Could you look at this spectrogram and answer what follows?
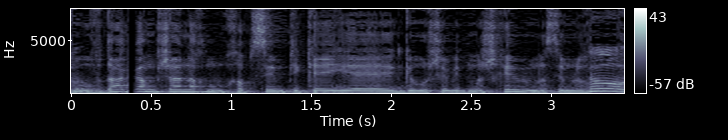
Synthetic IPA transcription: veuvd̪aɡamʃeanaχnumeχapsimt̪ike̞jɡeuʃimit̪maʃχimemnasimlevo

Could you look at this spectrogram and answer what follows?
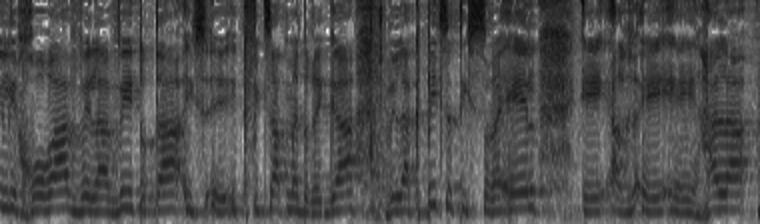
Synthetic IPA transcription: liχoʁaveleaviet̪otaikfit͡satmadʁeɡaveleakpit͡set̪isʁaʔe̞l | a | ɦala

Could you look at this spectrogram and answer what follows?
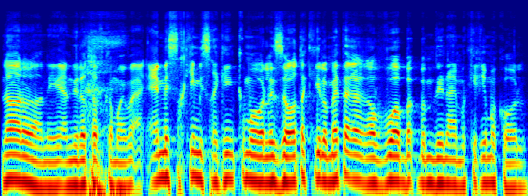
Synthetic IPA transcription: lo̞lo̞loanianilo̞toevkamoememːesaχkimːisχakimkmo̞le̞zao̞thakilo̞meteʁaʁavuabemed̪inaemakiʁimako̞l

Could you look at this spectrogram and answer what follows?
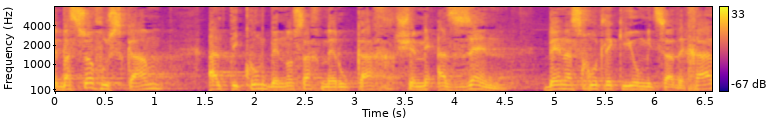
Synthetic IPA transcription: baso̞fhuskam | ʔalt̪ikunbeno̞saχme̞ɾukaχʃemeʔaze̞n | benhasχut̪lekijumːit͡sad̪ḛχad

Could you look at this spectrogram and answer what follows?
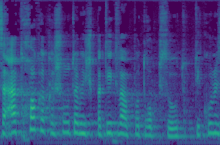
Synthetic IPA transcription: t͡saʔatχo̞khakaʃʁuthamiʃpatitvehapotʁopsutːikun

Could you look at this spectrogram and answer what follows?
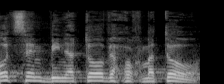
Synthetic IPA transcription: ot͡sembinat̪oveħoχmat̪o

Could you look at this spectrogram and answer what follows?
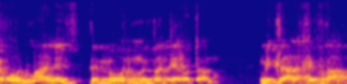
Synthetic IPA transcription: eʔo̞d̪maːlizzemeo̞d̪me̞vade̞lo̞t̪anu | miklalhaχe̞vʁa

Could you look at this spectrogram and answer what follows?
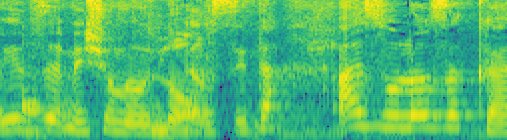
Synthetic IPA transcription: idzemiʃumeod̪eʁsit̪a | ʔazhulo̞zaka

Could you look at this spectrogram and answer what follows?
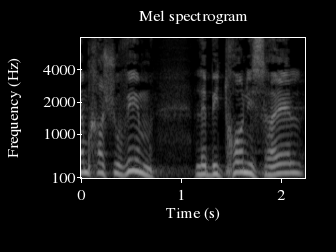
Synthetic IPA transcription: emχaʃuvim | lebitχo̞nisʁae̞l

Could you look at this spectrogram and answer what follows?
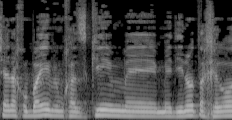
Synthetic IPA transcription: ʃeanaχnubaimvemχazkimeːe̞d̪ino̞taχe̞ʁo̞

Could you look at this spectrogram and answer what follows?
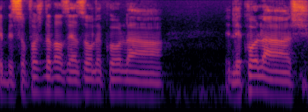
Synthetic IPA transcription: ebeso̞fo̞ʃeld̪avaʁzejaːzo̞ʁleko̞la | leko̞laʃ

